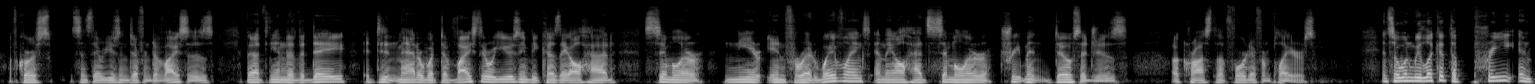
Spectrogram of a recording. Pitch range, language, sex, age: 100-125 Hz, English, male, 30-49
